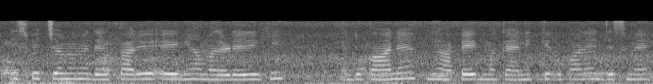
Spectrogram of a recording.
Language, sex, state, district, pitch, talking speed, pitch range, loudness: Hindi, female, Delhi, New Delhi, 235 Hz, 200 wpm, 235-250 Hz, -15 LUFS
